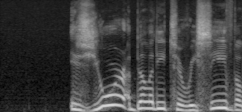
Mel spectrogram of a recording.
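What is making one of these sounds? A middle-aged man speaks loudly and with animation into a microphone.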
